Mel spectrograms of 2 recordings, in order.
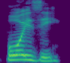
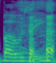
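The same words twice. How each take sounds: First: It sounds like the Idaho city's name. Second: It sounds different from the Idaho city's name. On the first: This is the familiar pronunciation from elsewhere. "My first instinct is to say" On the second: This is how a local said it. "This man told me it was Boise"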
